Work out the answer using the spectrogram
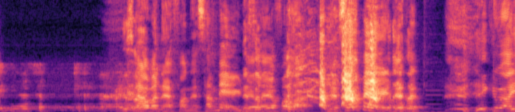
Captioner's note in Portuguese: gargalha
